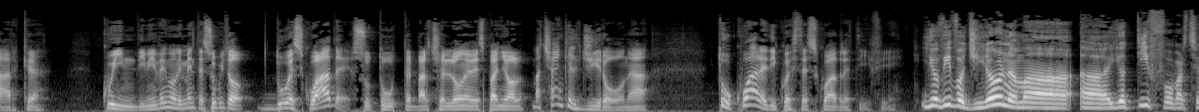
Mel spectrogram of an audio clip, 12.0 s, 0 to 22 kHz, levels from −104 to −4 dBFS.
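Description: Speech, with one pre-echo fault from 7.17 to 7.19 s. A short hiss, about 11 dB above the quiet floor, smears the 22 ms before a sharp attack. The transform codec spread its quantisation noise across a long block, which fits a roughly 36 ms window with no switch to short blocks.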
